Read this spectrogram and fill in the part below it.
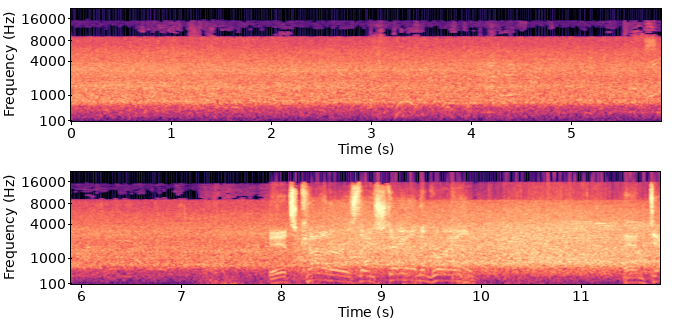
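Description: A stadium crowd roars steadily, swelling louder toward the end.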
